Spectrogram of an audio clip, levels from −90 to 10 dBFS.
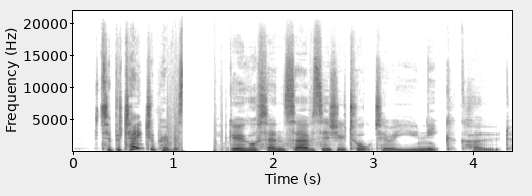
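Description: Right after "protect your", from about 0.95 to 1.54 s, there's an intermittent contact: a loose connection drops the speech for roughly 323 ms, crackling as it breaks and remakes.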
